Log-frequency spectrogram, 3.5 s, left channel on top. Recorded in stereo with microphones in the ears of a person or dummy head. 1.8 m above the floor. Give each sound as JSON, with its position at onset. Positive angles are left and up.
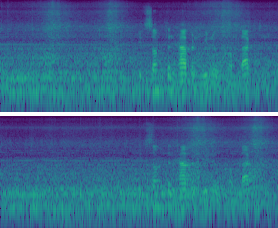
{"t": 1.7, "sound": "a man speaking", "side_deg": 25, "distance_m": 1.6}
